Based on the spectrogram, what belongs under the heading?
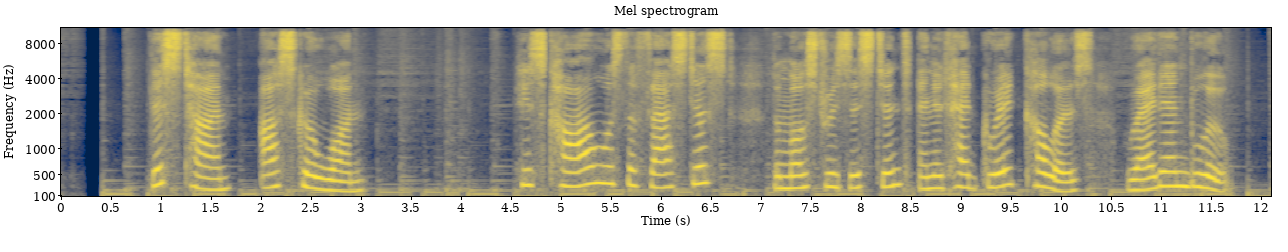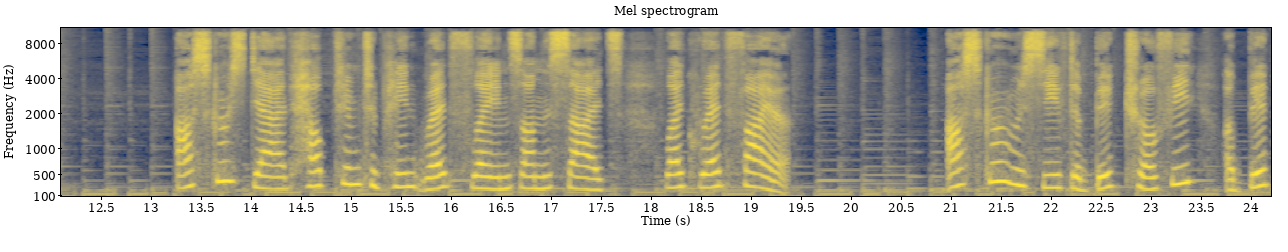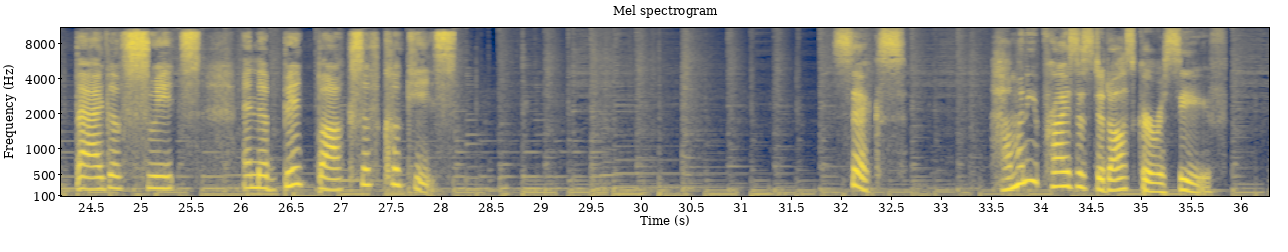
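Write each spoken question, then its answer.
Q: How many prizes did Oscar receive?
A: Three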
